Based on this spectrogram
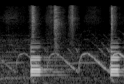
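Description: An emergency vehicle siren wails in a city, its tone sweeping up and down in quick, repeated cycles, loud and clear with no talk.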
